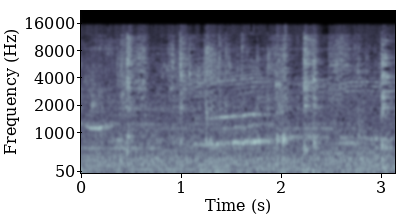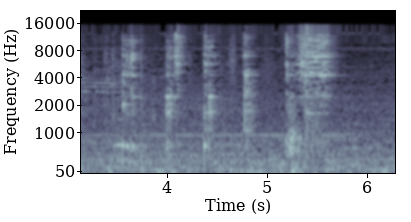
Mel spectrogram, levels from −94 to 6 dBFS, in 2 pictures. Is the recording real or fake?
fake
